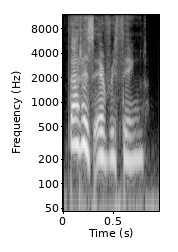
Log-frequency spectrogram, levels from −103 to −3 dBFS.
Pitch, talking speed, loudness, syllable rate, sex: 230 Hz, 190 wpm, -19 LUFS, 8.3 syllables/s, female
